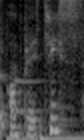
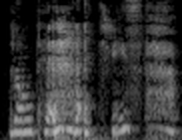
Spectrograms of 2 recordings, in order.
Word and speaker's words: L'Impératrice: Stranger Things soundtrack, then I'd recommend listening to Impératrice. I pronounced it wrong. It's L'Impératrice? L'Impératrice? L'Impératrice.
